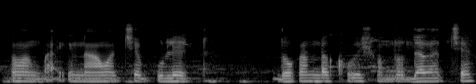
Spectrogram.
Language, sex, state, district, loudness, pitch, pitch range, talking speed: Bengali, male, West Bengal, Malda, -32 LUFS, 145 Hz, 140-145 Hz, 150 wpm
